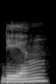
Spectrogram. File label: "ling5", Taiwanese syllable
